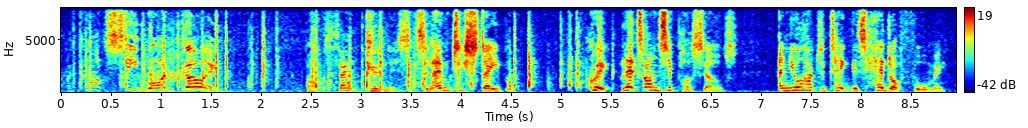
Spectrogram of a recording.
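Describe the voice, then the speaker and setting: A woman's voice: a little high, lively intonation, lightly acted. A woman playing an eager, bossy schoolboy who takes charge in a children's audio drama. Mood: urgent. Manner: brisk, take-charge. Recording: faintly hissy cassette tape.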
